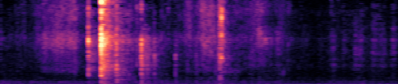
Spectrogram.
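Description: A marker squeaks across paper.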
